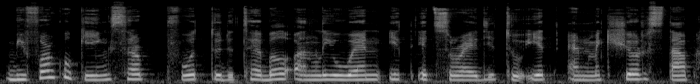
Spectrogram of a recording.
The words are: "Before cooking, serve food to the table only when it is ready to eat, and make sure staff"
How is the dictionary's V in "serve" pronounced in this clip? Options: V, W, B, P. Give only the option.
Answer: P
